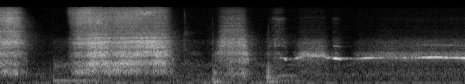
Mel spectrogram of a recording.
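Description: A woman whistling through pursed lips: first a few breathy puffs of air with no note, then from about three seconds in a single steady whistled note.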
